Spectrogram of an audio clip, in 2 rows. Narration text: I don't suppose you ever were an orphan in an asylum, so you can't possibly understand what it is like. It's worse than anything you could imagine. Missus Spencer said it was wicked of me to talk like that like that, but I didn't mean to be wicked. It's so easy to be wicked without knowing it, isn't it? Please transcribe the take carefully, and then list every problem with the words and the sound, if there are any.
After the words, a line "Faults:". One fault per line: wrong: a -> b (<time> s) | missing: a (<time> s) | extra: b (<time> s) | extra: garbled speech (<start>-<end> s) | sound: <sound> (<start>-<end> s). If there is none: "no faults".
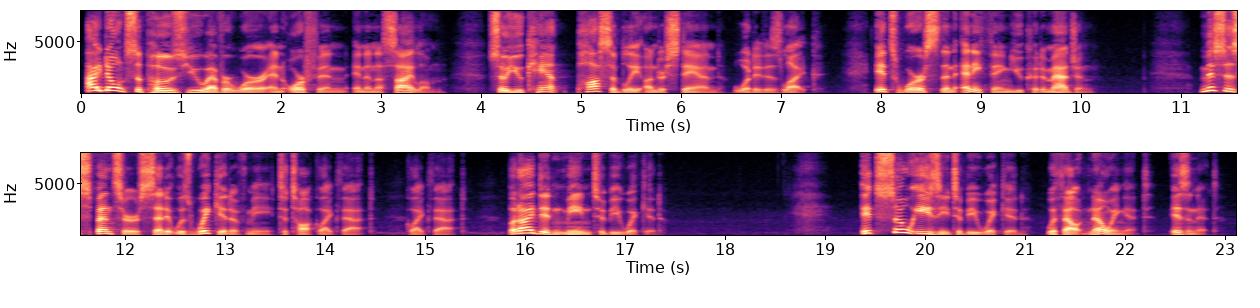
I don't suppose you ever were an orphan in an asylum, so you can't possibly understand what it is like. It's worse than anything you could imagine. Missus Spencer said it was wicked of me to talk like that like that, but I didn't mean to be wicked. It's so easy to be wicked without knowing it, isn't it?
Faults:
no faults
